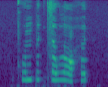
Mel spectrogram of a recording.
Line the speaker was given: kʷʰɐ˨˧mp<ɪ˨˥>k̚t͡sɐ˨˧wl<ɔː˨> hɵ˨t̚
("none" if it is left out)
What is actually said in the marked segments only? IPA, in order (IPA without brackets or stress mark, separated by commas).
ɪ˨˥, ɔː˨˩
